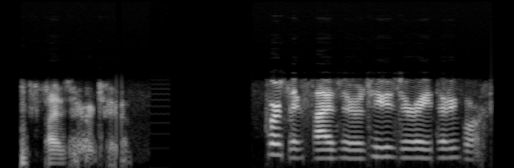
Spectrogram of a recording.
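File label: Police North District Dispatch, p25; Raleigh; wake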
